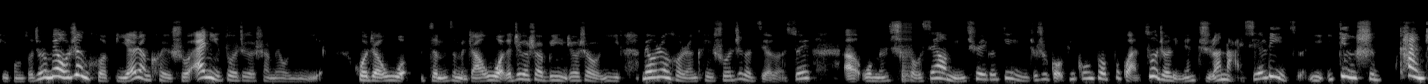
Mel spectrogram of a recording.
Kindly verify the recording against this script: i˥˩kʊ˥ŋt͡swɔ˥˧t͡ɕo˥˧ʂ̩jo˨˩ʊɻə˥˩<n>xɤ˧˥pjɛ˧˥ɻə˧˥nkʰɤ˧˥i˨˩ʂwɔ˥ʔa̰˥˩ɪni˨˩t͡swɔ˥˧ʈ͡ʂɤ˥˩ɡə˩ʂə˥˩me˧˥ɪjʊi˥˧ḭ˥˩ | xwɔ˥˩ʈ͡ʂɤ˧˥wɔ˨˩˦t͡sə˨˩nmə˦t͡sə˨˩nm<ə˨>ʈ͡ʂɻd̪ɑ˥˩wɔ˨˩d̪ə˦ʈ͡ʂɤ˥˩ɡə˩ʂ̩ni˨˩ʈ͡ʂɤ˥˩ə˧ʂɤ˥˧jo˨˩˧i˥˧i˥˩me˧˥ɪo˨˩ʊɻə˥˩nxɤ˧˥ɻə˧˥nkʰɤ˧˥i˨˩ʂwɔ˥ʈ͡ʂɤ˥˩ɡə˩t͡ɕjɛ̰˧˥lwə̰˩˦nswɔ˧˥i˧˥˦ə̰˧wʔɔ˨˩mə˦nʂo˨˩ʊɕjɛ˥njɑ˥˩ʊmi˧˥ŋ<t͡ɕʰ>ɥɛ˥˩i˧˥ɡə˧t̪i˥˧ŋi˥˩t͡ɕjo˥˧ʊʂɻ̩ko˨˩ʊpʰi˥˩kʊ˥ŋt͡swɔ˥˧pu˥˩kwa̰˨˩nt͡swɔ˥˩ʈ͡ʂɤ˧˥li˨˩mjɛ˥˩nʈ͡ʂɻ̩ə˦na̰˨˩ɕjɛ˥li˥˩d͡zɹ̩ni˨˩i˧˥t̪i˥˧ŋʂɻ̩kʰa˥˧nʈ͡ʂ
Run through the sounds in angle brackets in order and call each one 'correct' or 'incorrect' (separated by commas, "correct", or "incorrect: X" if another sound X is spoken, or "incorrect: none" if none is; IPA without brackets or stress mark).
correct, incorrect: ə˦, correct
